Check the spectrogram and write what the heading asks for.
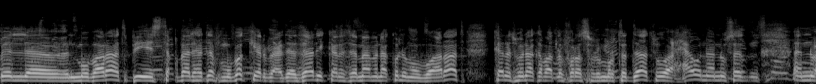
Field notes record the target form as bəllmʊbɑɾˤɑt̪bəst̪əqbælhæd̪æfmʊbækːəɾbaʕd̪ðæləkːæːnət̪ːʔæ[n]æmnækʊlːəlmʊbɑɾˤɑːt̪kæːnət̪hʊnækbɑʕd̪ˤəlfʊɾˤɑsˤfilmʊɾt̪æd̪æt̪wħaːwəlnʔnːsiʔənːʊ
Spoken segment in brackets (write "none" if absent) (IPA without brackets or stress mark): m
